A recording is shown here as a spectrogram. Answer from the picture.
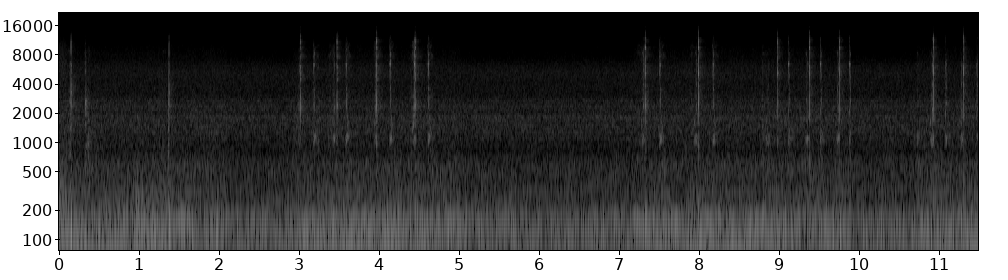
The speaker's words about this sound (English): And let's start cutting. Get these scissors slicing away.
